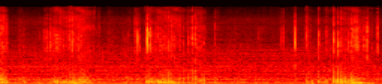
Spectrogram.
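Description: Fingertips and long pink nails scratch and rub along a flat grey woven strap, probably nylon and about a hand wide, held in one hand. Soft, dry scratching and rasping come in uneven strokes, with bright crackly bursts over a dull low rumble.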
